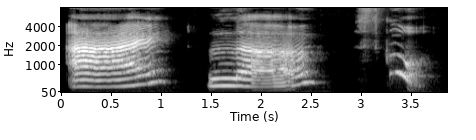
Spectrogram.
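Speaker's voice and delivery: drawn out very slowly; teacher dragging out every word. Shown as a demonstration. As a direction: stretch the sentence out. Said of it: "clap it out".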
